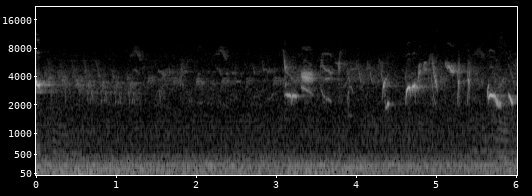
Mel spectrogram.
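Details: Young white-eye being fed, a small chick that eats greedily. Soft high twittering at first, then sharper chirps and brief rising squeaks in the second half over low steady background rumble.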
